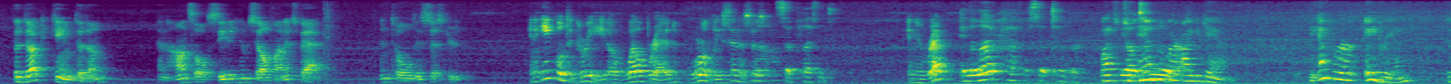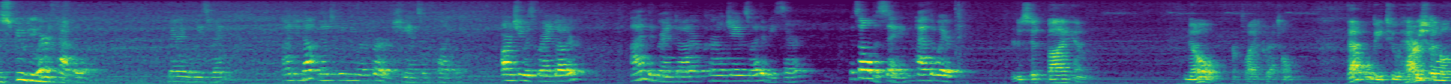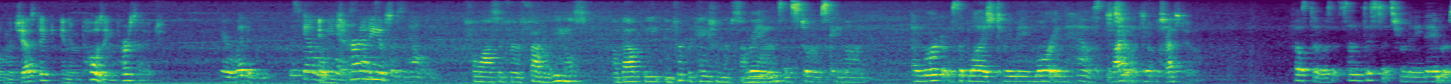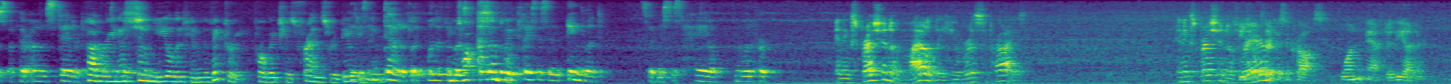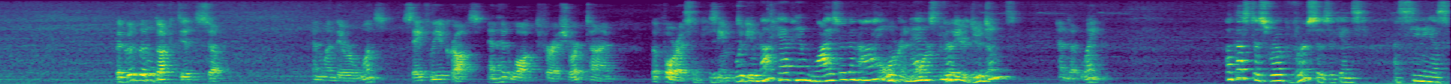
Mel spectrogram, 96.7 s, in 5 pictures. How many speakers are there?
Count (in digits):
5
